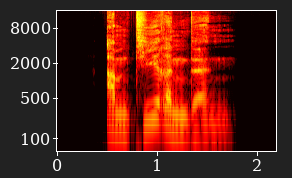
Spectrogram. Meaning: inflection of amtierend: 1. strong genitive masculine/neuter singular 2. weak/mixed genitive/dative all-gender singular 3. strong/weak/mixed accusative masculine singular 4. strong dative plural
- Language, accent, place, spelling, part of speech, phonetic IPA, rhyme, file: German, Germany, Berlin, amtierenden, adjective, [amˈtiːʁəndn̩], -iːʁəndn̩, De-amtierenden.ogg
